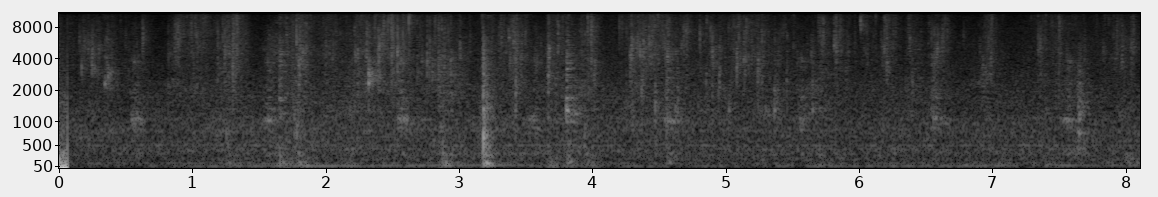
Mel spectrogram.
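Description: Faint wet squelching and small clicks of hands rubbing an oiled, mustard-coated beef tenderloin in a stainless steel roasting pan, with one louder tick about three seconds in.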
